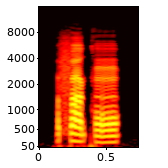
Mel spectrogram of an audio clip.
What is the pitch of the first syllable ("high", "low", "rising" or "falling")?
high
